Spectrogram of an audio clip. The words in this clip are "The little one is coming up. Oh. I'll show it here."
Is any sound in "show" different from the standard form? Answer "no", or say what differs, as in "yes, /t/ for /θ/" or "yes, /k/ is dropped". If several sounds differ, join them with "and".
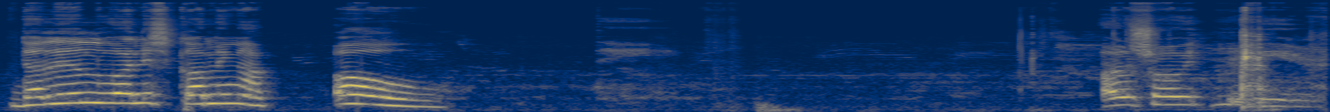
yes, /s/ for /ʃ/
